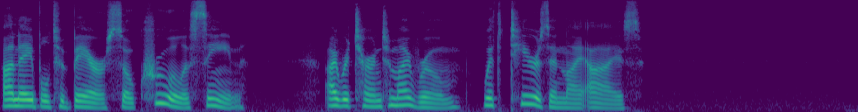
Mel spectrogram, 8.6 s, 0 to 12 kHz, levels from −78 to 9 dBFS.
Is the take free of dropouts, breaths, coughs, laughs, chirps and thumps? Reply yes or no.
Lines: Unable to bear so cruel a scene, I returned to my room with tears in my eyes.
yes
